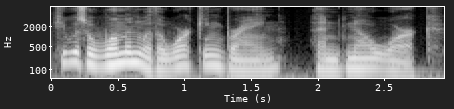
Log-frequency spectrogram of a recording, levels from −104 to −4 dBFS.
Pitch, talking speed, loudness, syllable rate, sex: 115 Hz, 225 wpm, -20 LUFS, 4.9 syllables/s, male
